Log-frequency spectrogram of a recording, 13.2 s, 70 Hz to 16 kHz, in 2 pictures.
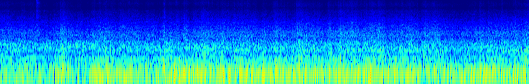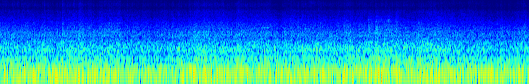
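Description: Steady on-board running noise of a Class 156 diesel multiple unit at speed: the drone of its underfloor Cummins diesel engine mixed with the rumble of wheels on rail, heard inside the passenger saloon.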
